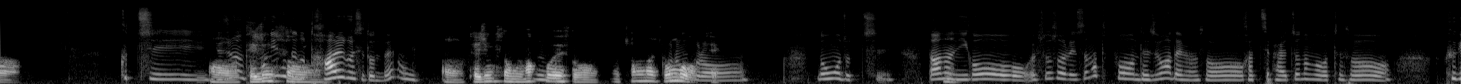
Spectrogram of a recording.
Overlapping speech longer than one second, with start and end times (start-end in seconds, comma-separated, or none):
2.1-3.3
